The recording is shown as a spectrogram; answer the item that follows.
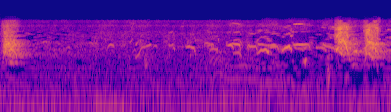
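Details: Jack Russell Terriers, rough coat mother with six-week-old puppies, at play in grass; a loud bark opens, thin wavering whines follow, and two sharp barks close the clip.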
